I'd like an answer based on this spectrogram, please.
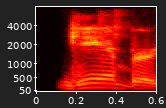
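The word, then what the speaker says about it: Gamburd: Give me the correct pronunciation of your last name. Gamber.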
